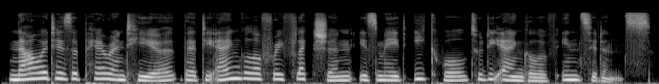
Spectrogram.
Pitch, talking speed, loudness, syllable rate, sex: 215 Hz, 165 wpm, -16 LUFS, 4.7 syllables/s, female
